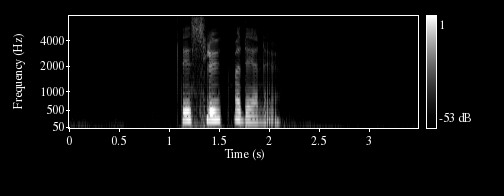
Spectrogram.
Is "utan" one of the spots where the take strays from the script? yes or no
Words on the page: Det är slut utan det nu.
yes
